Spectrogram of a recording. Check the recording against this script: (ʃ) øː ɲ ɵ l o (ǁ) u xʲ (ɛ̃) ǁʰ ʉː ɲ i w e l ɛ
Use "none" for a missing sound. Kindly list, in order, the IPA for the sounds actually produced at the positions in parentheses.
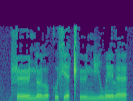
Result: ɬ, k, ɛ

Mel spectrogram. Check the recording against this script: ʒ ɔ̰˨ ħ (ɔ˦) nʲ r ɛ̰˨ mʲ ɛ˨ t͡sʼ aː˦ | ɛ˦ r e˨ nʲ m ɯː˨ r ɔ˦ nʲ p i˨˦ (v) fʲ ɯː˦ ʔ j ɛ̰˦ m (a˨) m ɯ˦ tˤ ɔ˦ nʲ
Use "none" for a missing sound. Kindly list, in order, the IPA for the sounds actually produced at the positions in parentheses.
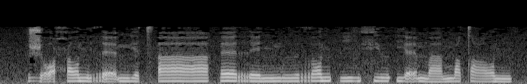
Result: ɔ˨, v, a˨

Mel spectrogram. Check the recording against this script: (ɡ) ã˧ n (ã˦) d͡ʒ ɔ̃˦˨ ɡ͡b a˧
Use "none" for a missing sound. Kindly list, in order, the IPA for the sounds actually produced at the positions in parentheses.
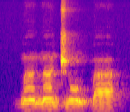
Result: ɡ͡b, ã˦

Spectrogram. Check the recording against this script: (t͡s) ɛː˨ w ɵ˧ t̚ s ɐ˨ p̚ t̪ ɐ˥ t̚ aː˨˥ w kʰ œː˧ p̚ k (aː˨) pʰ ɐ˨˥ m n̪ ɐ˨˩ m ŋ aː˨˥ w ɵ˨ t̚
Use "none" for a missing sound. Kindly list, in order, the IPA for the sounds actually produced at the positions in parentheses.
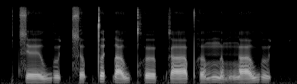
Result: t͡s, aː˨˧

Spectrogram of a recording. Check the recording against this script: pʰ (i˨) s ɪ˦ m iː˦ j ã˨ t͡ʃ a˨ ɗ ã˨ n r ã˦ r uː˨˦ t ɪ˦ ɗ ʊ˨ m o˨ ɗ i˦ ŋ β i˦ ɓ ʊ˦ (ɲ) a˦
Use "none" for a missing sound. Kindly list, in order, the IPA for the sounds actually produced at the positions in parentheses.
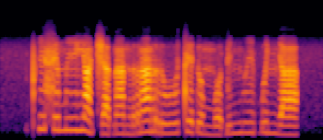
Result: i˦, ɲ

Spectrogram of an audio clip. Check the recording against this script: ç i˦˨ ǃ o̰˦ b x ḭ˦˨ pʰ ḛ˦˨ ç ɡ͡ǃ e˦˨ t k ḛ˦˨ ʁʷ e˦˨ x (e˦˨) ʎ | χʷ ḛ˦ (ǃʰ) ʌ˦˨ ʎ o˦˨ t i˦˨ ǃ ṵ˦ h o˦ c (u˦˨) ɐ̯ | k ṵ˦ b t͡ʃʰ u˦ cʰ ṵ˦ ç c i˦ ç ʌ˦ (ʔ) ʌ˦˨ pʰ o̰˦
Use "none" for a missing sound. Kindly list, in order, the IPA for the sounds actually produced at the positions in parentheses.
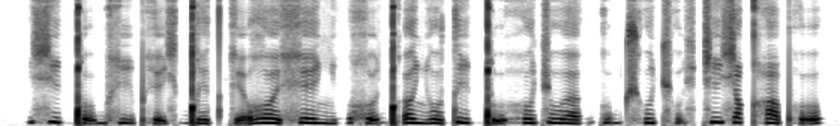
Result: e˦˨, ǃʼ, u˦˨, qʰ

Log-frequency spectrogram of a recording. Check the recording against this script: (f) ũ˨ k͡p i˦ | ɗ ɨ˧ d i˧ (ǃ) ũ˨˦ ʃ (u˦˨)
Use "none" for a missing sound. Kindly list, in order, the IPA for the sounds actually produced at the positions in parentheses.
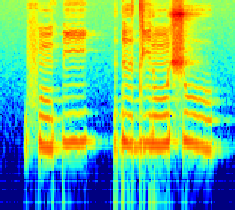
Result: f, ɾ, u˦˨

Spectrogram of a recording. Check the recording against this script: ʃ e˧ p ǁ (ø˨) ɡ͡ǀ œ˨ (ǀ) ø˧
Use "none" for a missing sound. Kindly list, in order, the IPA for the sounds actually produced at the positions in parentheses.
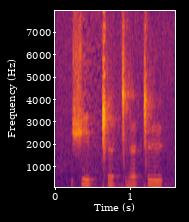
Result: ə˨, ǀ

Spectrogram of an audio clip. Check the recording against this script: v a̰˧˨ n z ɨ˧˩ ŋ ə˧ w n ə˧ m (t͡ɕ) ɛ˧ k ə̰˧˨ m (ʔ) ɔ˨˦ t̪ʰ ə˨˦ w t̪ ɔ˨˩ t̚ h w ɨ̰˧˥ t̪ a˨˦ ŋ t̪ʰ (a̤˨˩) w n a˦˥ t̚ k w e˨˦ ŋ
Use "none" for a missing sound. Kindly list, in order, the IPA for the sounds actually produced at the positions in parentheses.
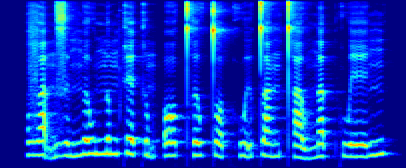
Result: k, ʔ, a˧˩

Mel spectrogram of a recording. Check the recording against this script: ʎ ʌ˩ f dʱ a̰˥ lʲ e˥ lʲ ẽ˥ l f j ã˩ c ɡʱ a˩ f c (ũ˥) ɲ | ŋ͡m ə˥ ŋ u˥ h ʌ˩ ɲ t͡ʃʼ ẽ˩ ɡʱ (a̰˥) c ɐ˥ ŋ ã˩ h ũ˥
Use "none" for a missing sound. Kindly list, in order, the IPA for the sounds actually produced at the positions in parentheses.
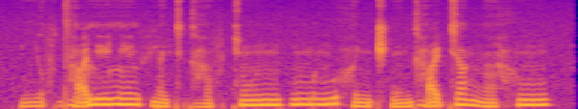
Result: ũ˥, a̰˥

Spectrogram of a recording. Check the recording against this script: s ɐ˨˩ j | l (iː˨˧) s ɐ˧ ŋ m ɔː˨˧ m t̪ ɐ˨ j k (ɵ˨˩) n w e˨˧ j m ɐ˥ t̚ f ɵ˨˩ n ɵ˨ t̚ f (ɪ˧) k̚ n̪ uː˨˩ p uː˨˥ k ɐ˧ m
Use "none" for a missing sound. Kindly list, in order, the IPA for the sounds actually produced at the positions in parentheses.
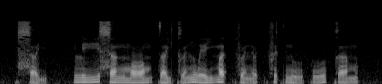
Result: iː˨˧, ɵ˨˥, ɪ˧

